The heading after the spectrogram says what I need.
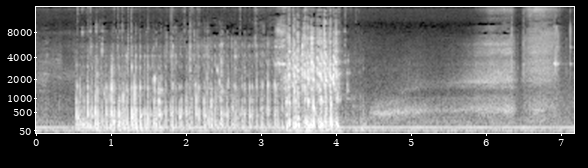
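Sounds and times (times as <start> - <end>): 
faint steady hum: 0.0 - 7.1
water bubbling through a bong: 0.5 - 4.3.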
